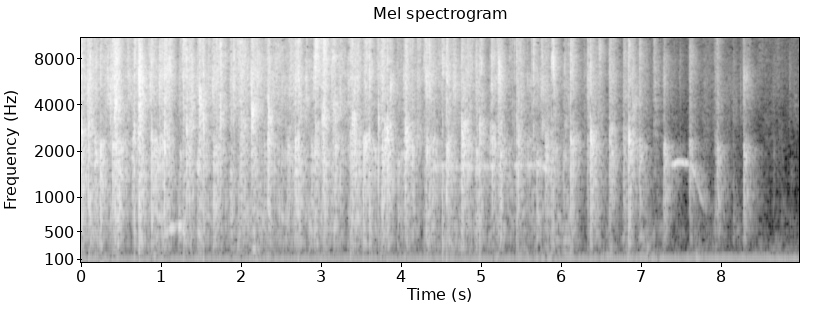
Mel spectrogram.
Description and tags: Applause Small Crowd 1
Cheers after a song at a small concert in Loophole club, Berlin, Germany. Recorded with a Zoom H2.
chatter, cheer, cheerful, clap, hand, room, small, talk, whistle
